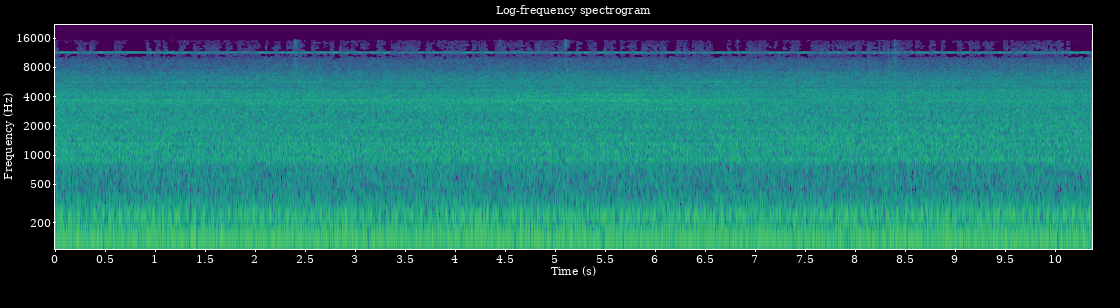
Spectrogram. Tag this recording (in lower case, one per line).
vehicle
